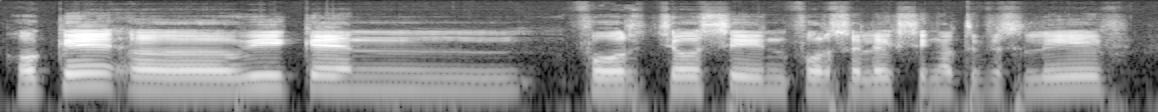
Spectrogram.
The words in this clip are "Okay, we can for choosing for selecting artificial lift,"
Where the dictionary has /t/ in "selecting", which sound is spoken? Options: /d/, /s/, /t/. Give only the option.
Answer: /s/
